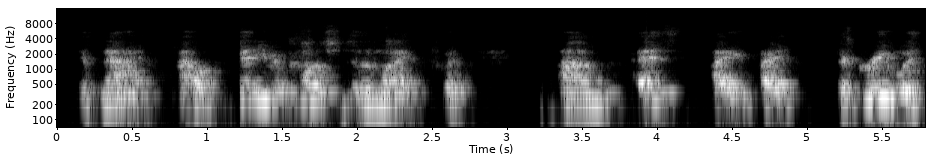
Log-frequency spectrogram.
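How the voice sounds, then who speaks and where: With ordinary pitch variation, a man is speaking. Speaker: county supervisor. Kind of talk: public meeting remarks. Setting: boardroom meeting with remote attendees on video call. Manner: loud.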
